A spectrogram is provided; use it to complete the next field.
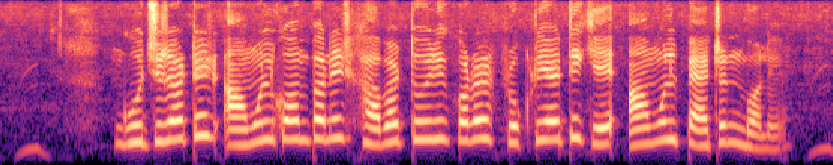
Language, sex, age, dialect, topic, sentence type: Bengali, female, <18, Standard Colloquial, agriculture, statement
